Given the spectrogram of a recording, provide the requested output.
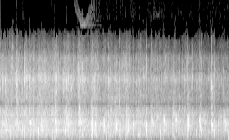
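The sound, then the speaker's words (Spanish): Loud, sustained audience applause at the ninth Cooperative Congress: dense, even clapping from a large crowd with a steady, unbroken texture and no voices heard over it. “Felicitémonos una vez más con un fuerte aplauso como preámbulo del éxito de este noveno Congreso Cooperativo.”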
